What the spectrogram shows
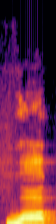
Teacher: दंतोष्ठ से वा का उच्चारण होगा दंतोष्ठ से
